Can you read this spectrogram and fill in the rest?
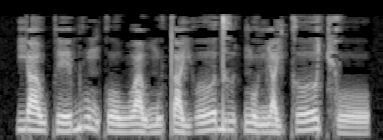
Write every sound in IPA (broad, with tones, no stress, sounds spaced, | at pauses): j aː˧˩ w k eː˩˧ b uː˥˨ m k oː˩ w ʋ a˧˩ w m u˩˧ t̪ a˧˩ j ʋ ɤː˧˥ d ɯː˧ t̚ ŋ o˧˩ ɲ a˧˩ j k ɤː˧˥ t͡ɕ oː˩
